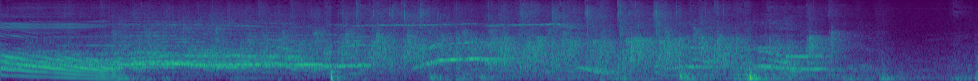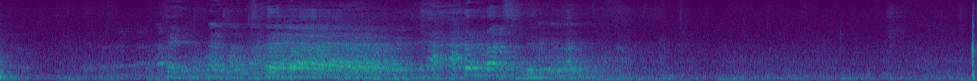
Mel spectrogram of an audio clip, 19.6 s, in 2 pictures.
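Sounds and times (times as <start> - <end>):
audience applause: 0.0 - 8.6
laughter: 10.6 - 15.8.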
